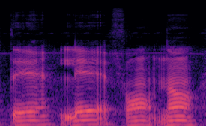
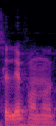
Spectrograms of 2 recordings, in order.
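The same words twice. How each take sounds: First: "teléfono" very slowly, in four separate syllables; dividido em sílabas. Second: Said in the usual way. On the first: Shown as a demonstration. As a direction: break "teléfono" into te, le, fo, no with pauses. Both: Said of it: "tiene cuatro sílabas".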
